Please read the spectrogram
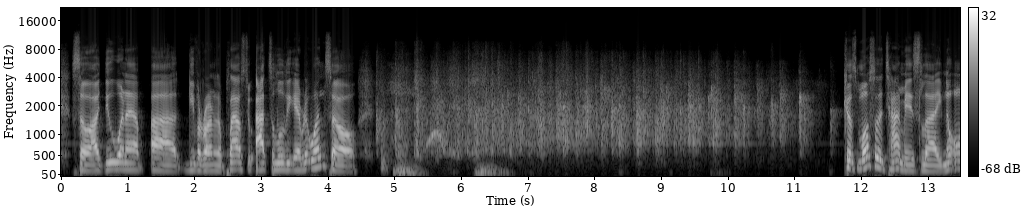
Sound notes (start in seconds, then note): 4.5 applause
